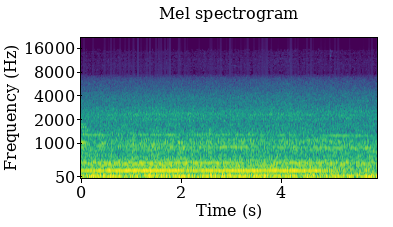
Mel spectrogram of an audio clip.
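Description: Seibu 2000 series electric train car running, heard from the floor directly above its HB-2000 underfloor air compressor: a steady low rumble with a constant hum.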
